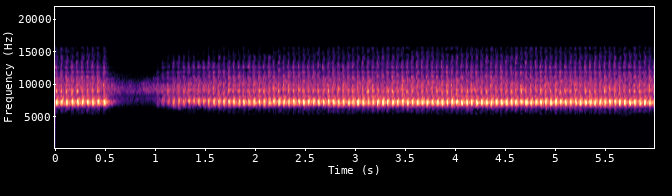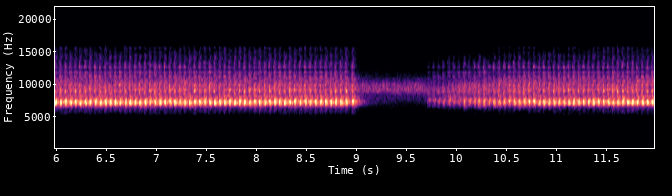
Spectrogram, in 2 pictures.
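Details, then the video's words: A dense, high-pitched grasshopper buzz runs on evenly with rapid pulsing, fading briefly near the start and again around nine seconds before resuming; nothing else is heard. "3 Hours of Grass Hopper Sounds"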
